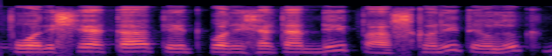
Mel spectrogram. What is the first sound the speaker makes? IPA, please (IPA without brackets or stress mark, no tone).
p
